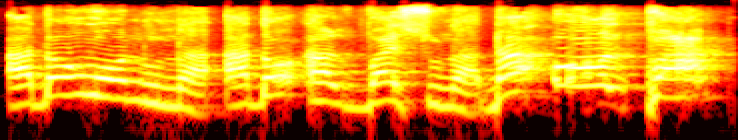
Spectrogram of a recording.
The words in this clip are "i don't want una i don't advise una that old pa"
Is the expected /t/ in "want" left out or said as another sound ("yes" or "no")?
yes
